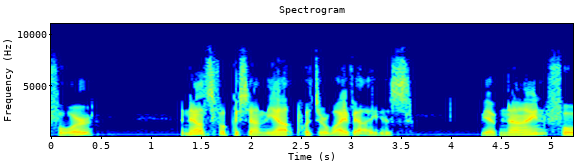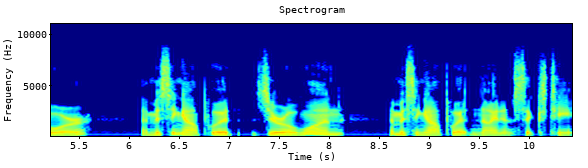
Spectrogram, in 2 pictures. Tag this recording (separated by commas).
Speech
